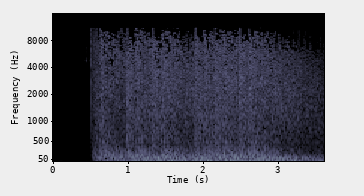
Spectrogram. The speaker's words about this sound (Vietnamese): Tiếng nổ vang vọng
